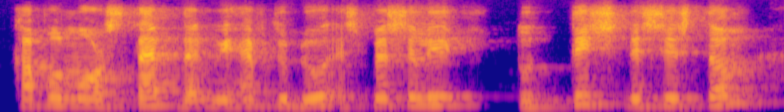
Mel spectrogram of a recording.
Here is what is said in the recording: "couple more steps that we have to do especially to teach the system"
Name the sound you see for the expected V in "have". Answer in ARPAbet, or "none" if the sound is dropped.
F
